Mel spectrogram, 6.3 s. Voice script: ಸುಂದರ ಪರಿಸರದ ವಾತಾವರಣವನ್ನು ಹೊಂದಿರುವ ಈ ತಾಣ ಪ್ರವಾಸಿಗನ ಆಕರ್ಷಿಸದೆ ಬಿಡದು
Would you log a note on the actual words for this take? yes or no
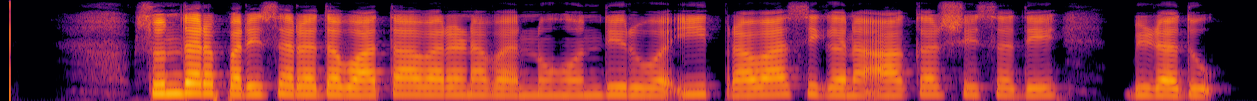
yes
